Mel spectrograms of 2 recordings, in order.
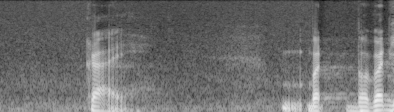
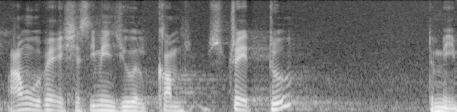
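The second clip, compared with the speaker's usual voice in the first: normal talking voice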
